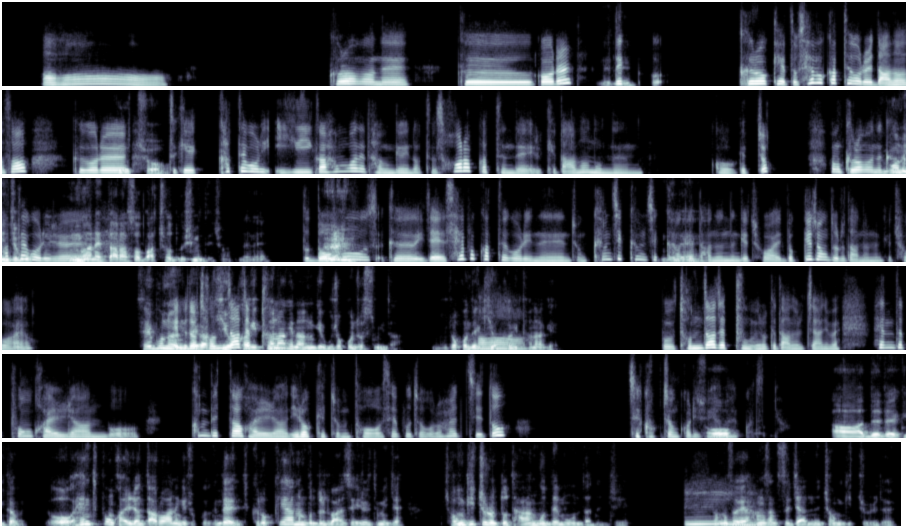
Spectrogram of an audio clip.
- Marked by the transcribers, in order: other background noise; tapping; throat clearing
- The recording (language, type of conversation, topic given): Korean, advice, 정리정돈을 시작하려는데 막막하고 자꾸 미루게 될 때 어떻게 하면 좋을까요?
